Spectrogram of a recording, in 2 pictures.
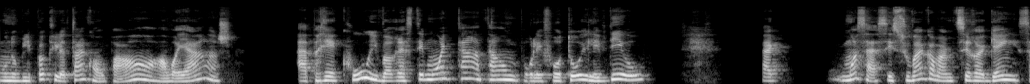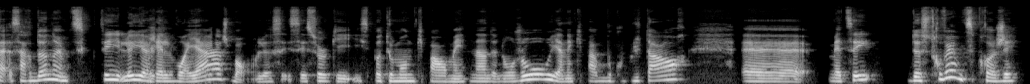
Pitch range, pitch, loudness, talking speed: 150-220 Hz, 180 Hz, -13 LUFS, 240 wpm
